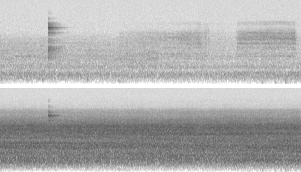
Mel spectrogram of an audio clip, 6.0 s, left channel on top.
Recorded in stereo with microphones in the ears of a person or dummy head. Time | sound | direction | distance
1.0 | a clink | 20° right (ahead or behind) | 3.5 m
